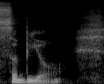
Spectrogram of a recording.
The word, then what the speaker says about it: Sobule: subu right is it is it subu well it's not saal because that's that's what she said she doesn't care what how you pronounce it and then she does well it's subu so Joel subu is tell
